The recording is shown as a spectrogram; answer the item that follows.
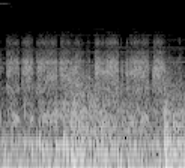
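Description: A steady low rumbling drone with a faint even hiss above it.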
